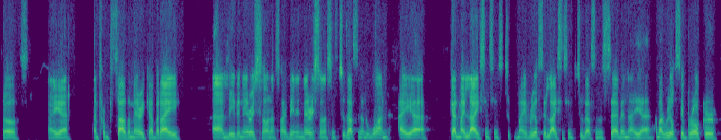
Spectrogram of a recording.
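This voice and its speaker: A lowish-voiced man from Argentina, speaking on a video call in a dry, close sound. He talks about his work as a broker in a halting way, full of restarts and fillers. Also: little pitch movement, a little mellow, no room sound, poor audio. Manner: hesitant, many restarts and fillers. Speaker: real estate broker and investor. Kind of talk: casual livestream call-in chat.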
